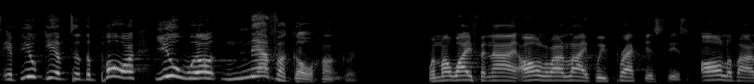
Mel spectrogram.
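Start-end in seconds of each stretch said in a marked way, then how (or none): 0.0-3.6 loud, slow pulpit proclamation; preaching. Acted. Pastor to congregation, preaching at full force. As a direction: proclaim it as a promise.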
